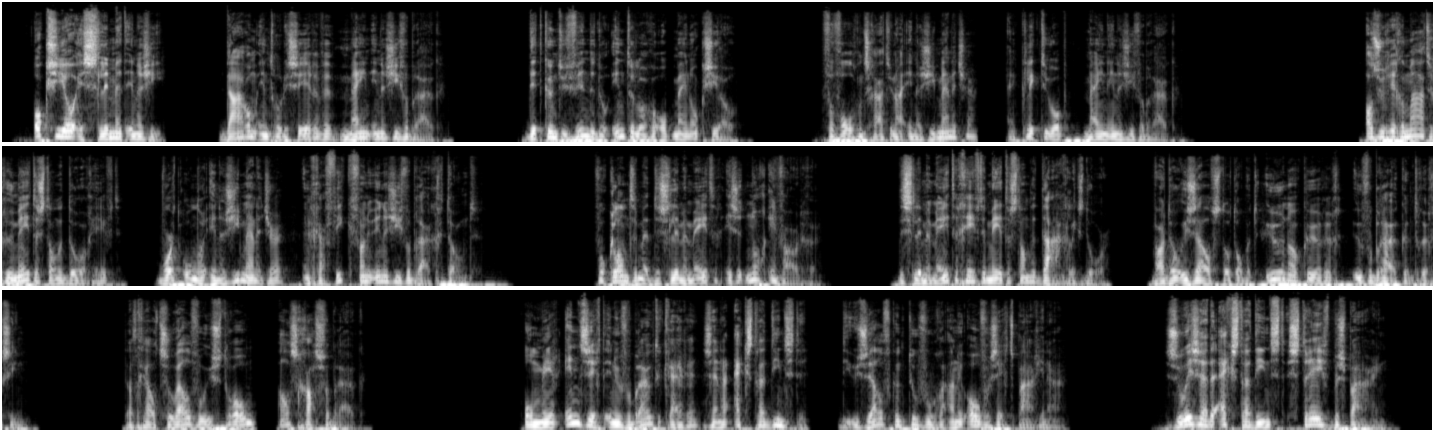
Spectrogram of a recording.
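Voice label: Dutch, E-Learning; GoLocalise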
